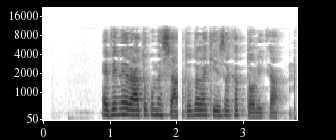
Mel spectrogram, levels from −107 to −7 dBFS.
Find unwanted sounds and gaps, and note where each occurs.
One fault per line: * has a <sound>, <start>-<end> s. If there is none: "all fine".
* has a dropout, 2.0-2.1 s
